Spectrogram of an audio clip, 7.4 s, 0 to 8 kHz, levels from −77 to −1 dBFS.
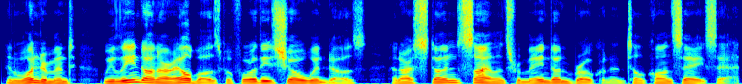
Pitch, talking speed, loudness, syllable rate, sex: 140 Hz, 160 wpm, -17 LUFS, 5.4 syllables/s, male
